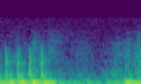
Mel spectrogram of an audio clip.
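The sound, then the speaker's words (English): A guide knocks on a door on the top floor of a building: four quick, solid raps, a brief pause, then two more. The knocks sound dull, with no voices. “My guide knocked on the door.”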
